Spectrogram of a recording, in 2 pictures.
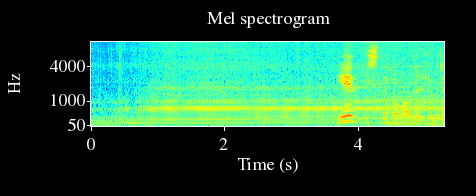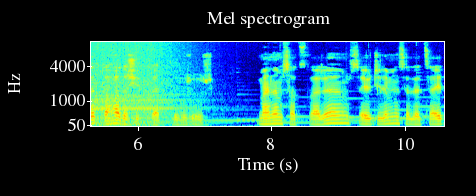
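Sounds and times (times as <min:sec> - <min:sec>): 
car engine revving as the driver accelerates on a hot day: 0:00.0 - 0:07.4
speech: 0:03.7 - 0:07.2, 0:07.8 - 0:10.5.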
